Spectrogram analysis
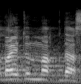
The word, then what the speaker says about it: বাইতুল মাকদিস: এই বোরাক চলে গেল বাইতুল মাকদাস এটা কোথায় বাইতুল মাকদিস সরি বাইতুল মাকদাস না বাইতুল মাকদিস বিভিন্ন মানুষ বিভিন্ন উচ্চারণ করে এটা হচ্ছে প্যালেস্টাইন কোথায়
